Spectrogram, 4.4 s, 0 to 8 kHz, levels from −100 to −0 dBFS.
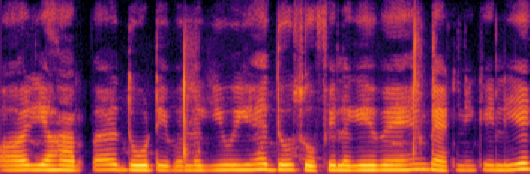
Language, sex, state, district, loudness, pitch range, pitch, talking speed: Hindi, female, Rajasthan, Jaipur, -16 LUFS, 210-225 Hz, 215 Hz, 215 wpm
